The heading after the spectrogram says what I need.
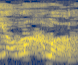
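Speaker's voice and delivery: taunting, mocking shout.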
